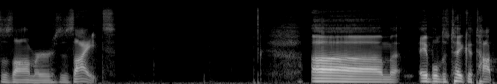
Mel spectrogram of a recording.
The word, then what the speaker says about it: Sommerzeit: I don't know how to pronounce all this other headboard smashing letters on the back of Sommerzeit, but I know this at least first part is pronounced Sommerzeit.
